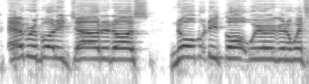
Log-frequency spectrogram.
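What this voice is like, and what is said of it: Imitates another person's voice. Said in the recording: “my Travis Kelce impression”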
